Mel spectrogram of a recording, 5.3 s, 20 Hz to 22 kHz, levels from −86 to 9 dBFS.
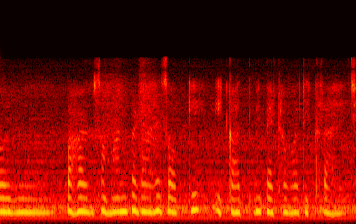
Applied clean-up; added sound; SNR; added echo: none; none; none; none.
